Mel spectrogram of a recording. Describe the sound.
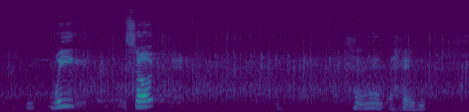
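A church audience claps steadily for its elders as they come up to join the pastor at the table, a continuous wash of applause with a few voices calling out and cheering over it now and then, moderately loud throughout.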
